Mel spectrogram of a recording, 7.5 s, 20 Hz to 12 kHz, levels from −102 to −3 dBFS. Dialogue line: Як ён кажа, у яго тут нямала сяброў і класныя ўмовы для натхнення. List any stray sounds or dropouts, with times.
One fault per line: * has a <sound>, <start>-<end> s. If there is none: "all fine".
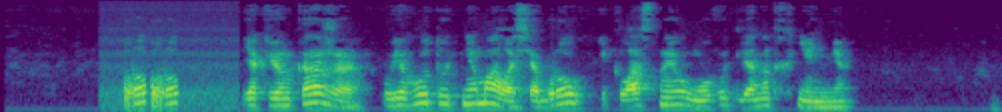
* has a laugh, 0.9-1.3 s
